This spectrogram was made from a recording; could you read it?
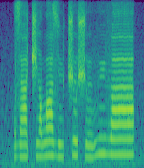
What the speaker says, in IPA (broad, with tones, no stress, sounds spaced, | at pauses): z a˨ t͡ʃ i˨ lˠ a˧ z y˨ t͡ʃ ø˧ ʃ ø˨ v y˦ v aː˦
